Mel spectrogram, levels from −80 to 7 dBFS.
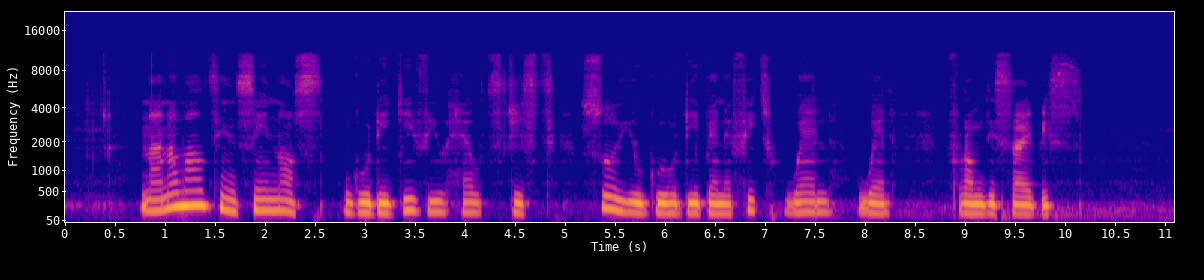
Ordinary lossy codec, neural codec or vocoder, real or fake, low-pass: none; none; real; 10.8 kHz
